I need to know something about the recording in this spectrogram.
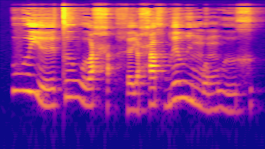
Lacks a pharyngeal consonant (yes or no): no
